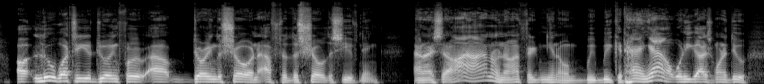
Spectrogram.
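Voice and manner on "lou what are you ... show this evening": very bad, clumsy Swedish accent. Retelling the Avatar guys asking Lou about after the show: very bad Swedish accent. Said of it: "I do a very bad accent".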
